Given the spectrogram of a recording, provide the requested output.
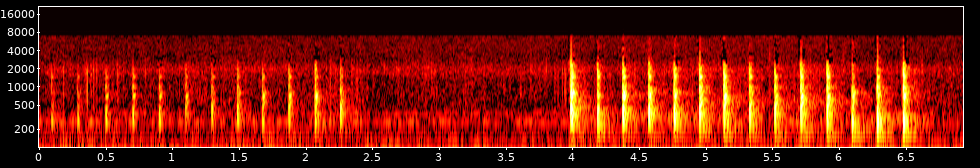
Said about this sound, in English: Harder, Alice. Knock harder. I can't. It hurts my knuckle.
